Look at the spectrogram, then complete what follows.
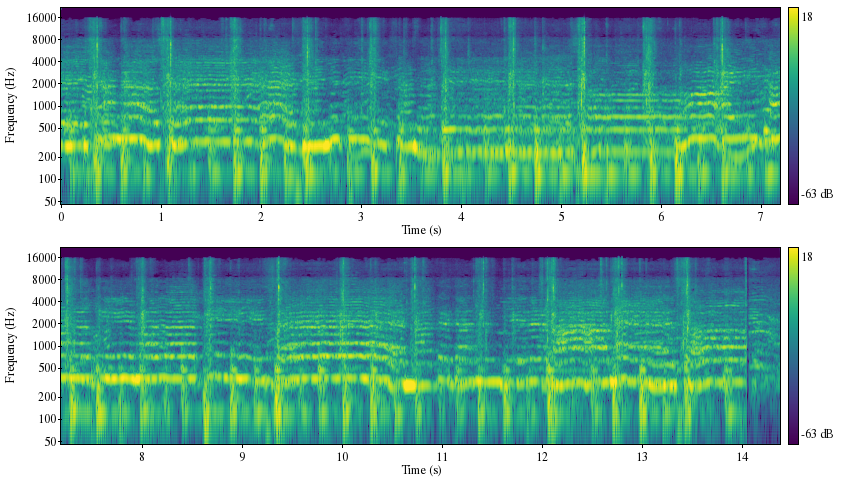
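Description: Voices singing a melody with long held notes over a steady percussive beat of about three to four strokes a second. The song cuts off near the end.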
